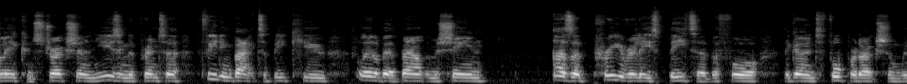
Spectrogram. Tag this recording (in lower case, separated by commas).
speech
